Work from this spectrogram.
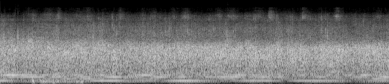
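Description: A church congregation applauding and cheering in praise of the Lord at the close of a sermon, dense continuous clapping with a sustained tonal hum underneath, loud and unbroken from start to finish.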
